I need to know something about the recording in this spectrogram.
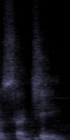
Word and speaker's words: Saachi: My name's pronounced Sachi.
